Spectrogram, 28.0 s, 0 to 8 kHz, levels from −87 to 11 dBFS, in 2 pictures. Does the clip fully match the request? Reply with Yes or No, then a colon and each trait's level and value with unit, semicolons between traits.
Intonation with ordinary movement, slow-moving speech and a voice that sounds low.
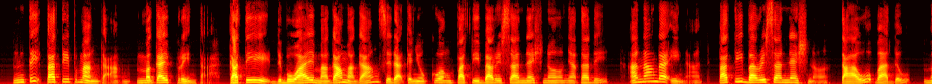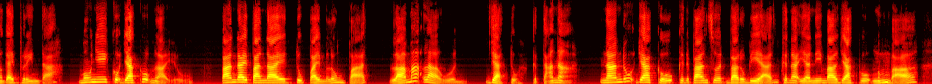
No: average, 4.3 semitones; slow, 95 wpm; medium, 175 Hz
